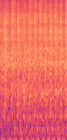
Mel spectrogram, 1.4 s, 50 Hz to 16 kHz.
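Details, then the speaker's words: Quad engine, rebuilt with a 3D-printed carbon fiber piston after the original piston failed, on its first start attempts with the choke adjusted: uneven chugging, about seven beats a second. It fires briefly with smoke but won't keep running. "oh my gosh okay it started to run there come on oh it wants so come on come on we got smoke it's doing something I can't tell"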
